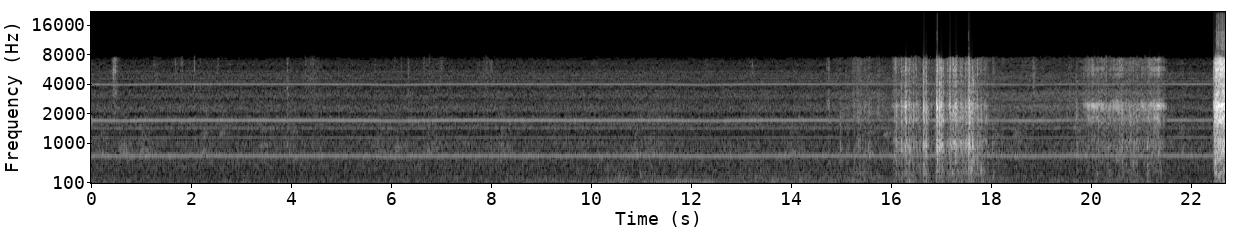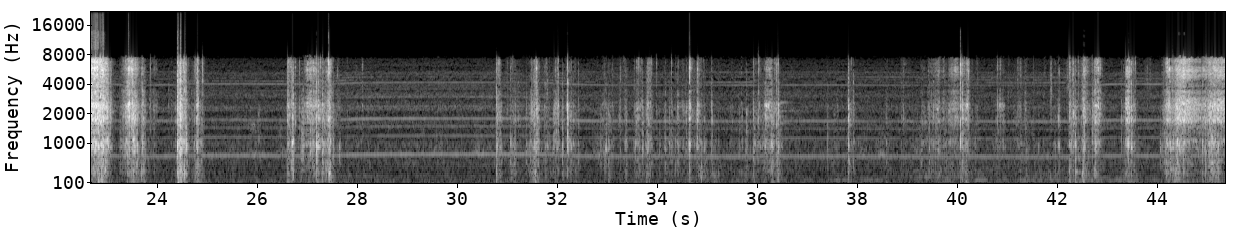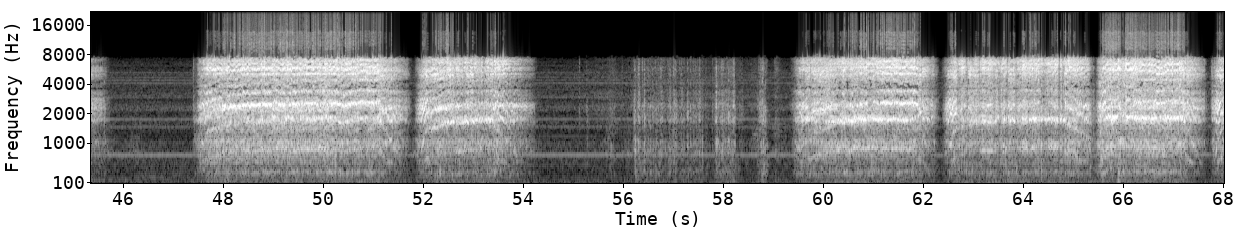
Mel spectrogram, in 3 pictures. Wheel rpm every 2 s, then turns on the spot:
0, 0, 0, 0, 0, 0, 0, 10, 20, 10, 20, 50, 0, 0, 0, 0, 0, 0, 0, 0, 0, 0, 0, 10, 190, 180, 150, 0, 10, 30, 210, 150, 180, 180.
14-22 56-58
